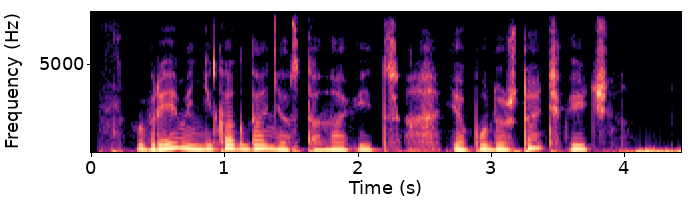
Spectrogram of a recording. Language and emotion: Russian, sad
